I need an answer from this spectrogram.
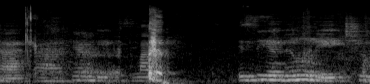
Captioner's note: cough drowns out voice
